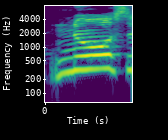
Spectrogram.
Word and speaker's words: Norse: N-O-R-E. No, N-O-R-S-E-M-E-N. – Yeah, Norse as in like, you know. – Horse. – No. – Norse as in horse and men as in them.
